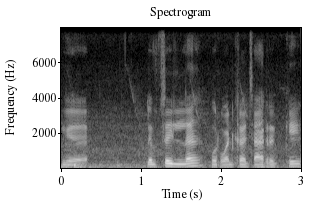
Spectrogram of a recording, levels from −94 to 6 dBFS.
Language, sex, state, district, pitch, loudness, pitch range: Tamil, male, Tamil Nadu, Namakkal, 110 Hz, -19 LUFS, 105-130 Hz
